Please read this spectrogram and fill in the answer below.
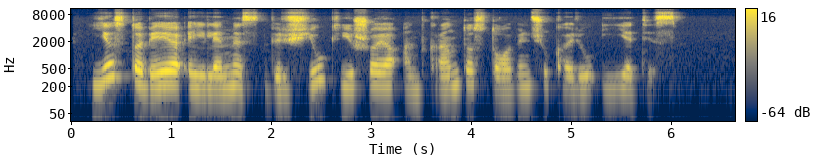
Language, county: Lithuanian, Šiauliai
